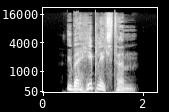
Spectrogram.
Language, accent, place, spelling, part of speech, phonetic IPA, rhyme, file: German, Germany, Berlin, überheblichstem, adjective, [yːbɐˈheːplɪçstəm], -eːplɪçstəm, De-überheblichstem.ogg
- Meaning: strong dative masculine/neuter singular superlative degree of überheblich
